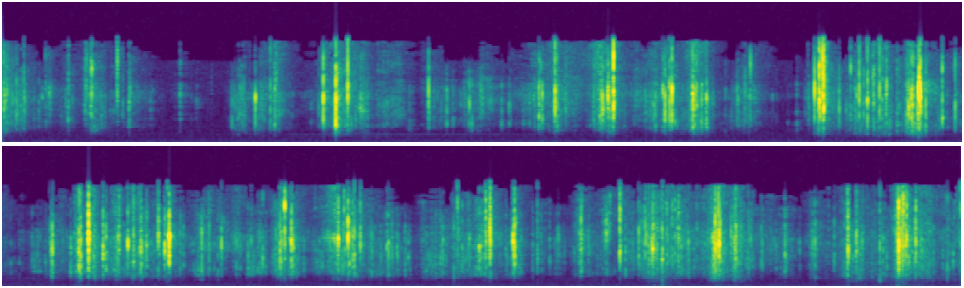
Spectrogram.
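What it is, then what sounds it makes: Wooden bead handbag. A hollow, apparently empty dark brown handbag woven from glossy wooden beads, with a bead chain strap, is squeezed and shaken with the fingertips close to the mic. The beads rub and clack in dense, irregular bursts of bright, crinkly clicking that is almost all high treble with virtually no low end. Each click dies away instantly.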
